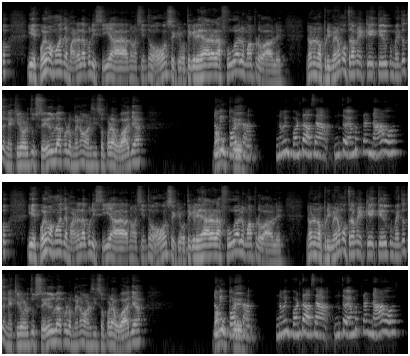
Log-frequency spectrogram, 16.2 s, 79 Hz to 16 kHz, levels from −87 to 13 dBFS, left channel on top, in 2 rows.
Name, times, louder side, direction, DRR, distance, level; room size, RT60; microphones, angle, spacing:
voice 1, 0.0-10.9 12.3-12.9, equal, 5° left, 4 dB, 0.6 m, -30 dB
voice 2, 12.3-13.1 13.6-16.0, right 2 dB, 15° right, 7 dB, 1.3 m, -32 dB
9.0 x 8.5 x 3.6 m, 0.26 s
head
